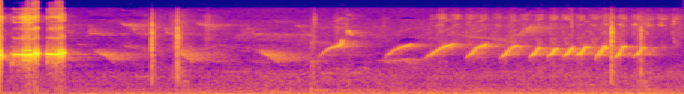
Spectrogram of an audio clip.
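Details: Two loud whistled blasts from a white-rumped shama, one of three sparring birds, then a quieter, speeding series of short upslurred whistles repeated about four times a second.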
